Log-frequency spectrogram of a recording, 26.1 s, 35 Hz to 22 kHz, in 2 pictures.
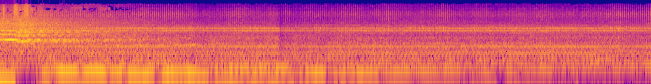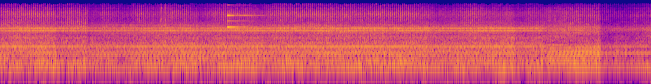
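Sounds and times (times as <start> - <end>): background music bass line: 0.0 - 9.9
small boat engine running: 0.0 - 26.0.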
